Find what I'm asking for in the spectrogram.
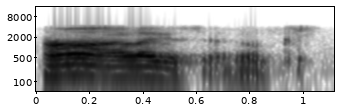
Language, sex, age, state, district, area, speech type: Telugu, male, 18-30, Andhra Pradesh, Chittoor, rural, conversation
